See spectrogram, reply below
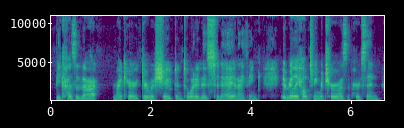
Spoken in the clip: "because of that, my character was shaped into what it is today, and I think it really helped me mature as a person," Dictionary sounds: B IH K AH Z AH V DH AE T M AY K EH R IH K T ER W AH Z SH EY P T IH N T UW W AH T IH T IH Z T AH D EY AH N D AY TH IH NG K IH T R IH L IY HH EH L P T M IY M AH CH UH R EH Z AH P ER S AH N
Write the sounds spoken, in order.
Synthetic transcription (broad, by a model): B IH K AH Z AH V DH AE T M AY K EH R IH K T ER W AH Z SH EY P T IH N T UW W AH T IH T IH Z T AH D EY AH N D AY TH IH NG K IH T R IH L IY HH EH L P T M IY M AH CH UH R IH Z AH P ER S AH N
